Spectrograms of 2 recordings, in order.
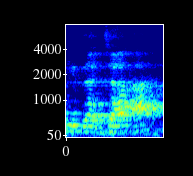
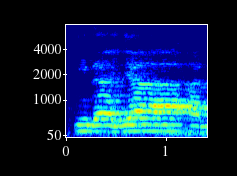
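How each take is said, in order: First: The second word begins with a J sound. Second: The second word begins with a Y sound. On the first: This is the standard pronunciation of the letter. The speaker calls it right. "bukan idza ja'a" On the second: This reflects a regional speech habit. The speaker calls it wrong. "huruf jim itu jadi ya"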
